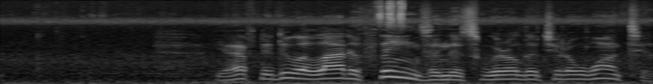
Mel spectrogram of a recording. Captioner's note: sighs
